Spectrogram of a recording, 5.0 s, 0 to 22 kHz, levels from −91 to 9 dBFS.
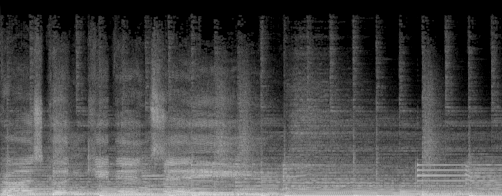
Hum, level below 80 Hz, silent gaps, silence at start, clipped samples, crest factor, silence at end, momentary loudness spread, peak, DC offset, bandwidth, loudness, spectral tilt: none; -20 dBFS; none; 0 s; under 0.1%; 12 dB; 0 s; 5 LU; 0 dBFS; under 0.1%; 18 kHz; -14 LUFS; -5.5 dB/octave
